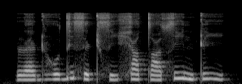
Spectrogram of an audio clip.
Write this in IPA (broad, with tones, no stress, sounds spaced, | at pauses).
ɭ æ˨ ɖʱ o˧ d i˦ s e˨ ʈ s i˨ x e˧ tˤ u˨ s i˦˨ n ʈ i˦˨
